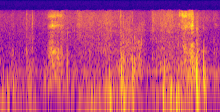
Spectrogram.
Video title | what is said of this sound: Fixing My Plant Problems 🌱 Full Day of Pest Treatment, Rearranging + More | shake test. You hear nothing.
